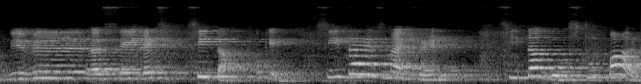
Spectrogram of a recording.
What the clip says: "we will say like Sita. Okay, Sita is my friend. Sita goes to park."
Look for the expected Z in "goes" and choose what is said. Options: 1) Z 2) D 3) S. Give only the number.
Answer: 3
